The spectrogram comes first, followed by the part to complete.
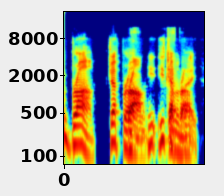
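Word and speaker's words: Brohm: Brom. Jeff Brom. He's coming back. Well, Steve Prohm messed me up, like that broke my brain when Steve Prohm went to Iowa State and then Jeff Brom's at Purdue and then, he's coming, right?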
